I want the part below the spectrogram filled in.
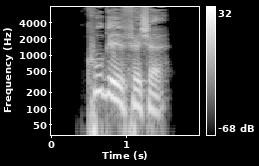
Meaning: nominative/accusative/genitive plural of Kugelfisch
- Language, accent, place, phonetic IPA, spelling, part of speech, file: German, Germany, Berlin, [ˈkuːɡl̩ˌfɪʃə], Kugelfische, noun, De-Kugelfische.ogg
